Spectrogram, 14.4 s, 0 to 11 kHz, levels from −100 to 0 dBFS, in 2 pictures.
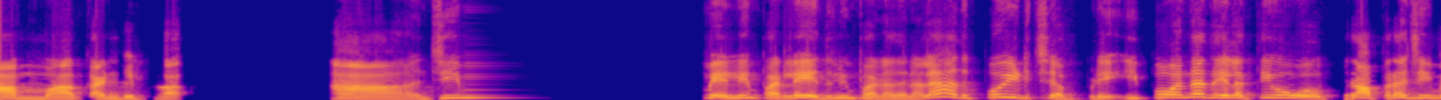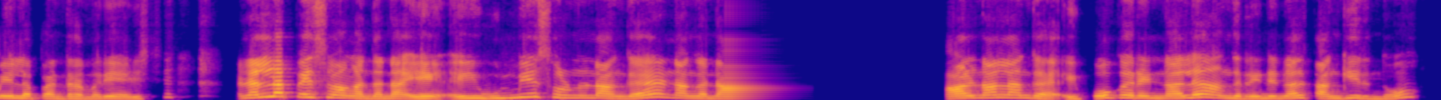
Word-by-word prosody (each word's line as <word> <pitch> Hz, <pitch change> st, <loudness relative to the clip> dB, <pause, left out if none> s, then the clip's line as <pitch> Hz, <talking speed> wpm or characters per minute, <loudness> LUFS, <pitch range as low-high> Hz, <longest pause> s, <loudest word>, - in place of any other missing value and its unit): ஆமா. 225 Hz, -3 st, +3 dB, 0.2 s
கண்டிப்பா. 225 Hz, -2 st, -2 dB, 0.9 s
ஆ. -, -, +2 dB, 0.5 s
Gym 290 Hz, +1 st, -2 dB, 1.1 s
Gmail 265 Hz, -2 st, +4 dB
லயும் 285 Hz, +1 st, -2 dB
பண்ணல. 250 Hz, +2 st, +3 dB
எதிலயும் 245 Hz, +1 st, -4 dB
பண்ணாதுனால 215 Hz, -3 st, -1 dB
அது 325 Hz, -, -1 dB
போயிடுச்சு. 330 Hz, -7 st, -1 dB
அப்பிடி. 200 Hz, -1 st, -6 dB
இப்போ 255 Hz, +6 st, -9 dB
வந்து 325 Hz, +3 st, +4 dB
அது 315 Hz, -, -2 dB
எல்லாத்தையும் 290 Hz, +2 st, -1 dB, 0.2 s
ப்ராப்பரா 270 Hz, 0 st, +2 dB
gmail 260 Hz, -2 st, 0 dB
பண்றமாரி 220 Hz, -1 st, -2 dB
ஆயிடுச்சு. 215 Hz, -, -8 dB, 0.4 s
நல்லா 435 Hz, +1 st, +9 dB
பேசுவாங்க 320 Hz, -7 st, +1 dB
அந்த 225 Hz, -1 st, -2 dB
அண்ணா, 230 Hz, -1 st, +2 dB
எ -, -, +4 dB, 0.2 s
ஏ -, -, +1 dB
உண்மையச் 355 Hz, +9 st, 0 dB
சொல்லணுனாங்க. 260 Hz, -6 st, -1 dB, 0.2 s
நாங்க 250 Hz, -3 st, 0 dB
நா -, -, +4 dB, 1.1 s
4 255 Hz, +3 st, +4 dB
நாள் 305 Hz, +1 st, +3 dB
அங்க 255 Hz, -5 st, -1 dB, 0.3 s
போக 290 Hz, +2 st, +1 dB
2 250 Hz, -1 st, -1 dB
நாளு 255 Hz, +6 st, +3 dB
அங்க 255 Hz, -6 st, -1 dB
2 235 Hz, +2 st, -1 dB
நாள் 265 Hz, +2 st, -1 dB
தங்கி 240 Hz, +3 st, -1 dB
இருந்தோம். 230 Hz, -, -6 dB
255 Hz, 170 wpm, -21 LUFS, 230-285 Hz, 1.1 s, நல்லா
